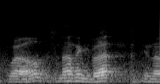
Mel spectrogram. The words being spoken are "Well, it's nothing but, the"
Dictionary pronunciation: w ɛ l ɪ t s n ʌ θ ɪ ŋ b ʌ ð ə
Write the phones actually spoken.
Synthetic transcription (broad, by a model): w ɛ l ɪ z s n ʌ θ ɪ ŋ b ʌ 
